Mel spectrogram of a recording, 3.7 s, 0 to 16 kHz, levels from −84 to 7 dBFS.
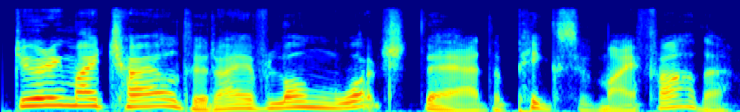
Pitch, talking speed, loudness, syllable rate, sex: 150 Hz, 210 wpm, -19 LUFS, 5.1 syllables/s, male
